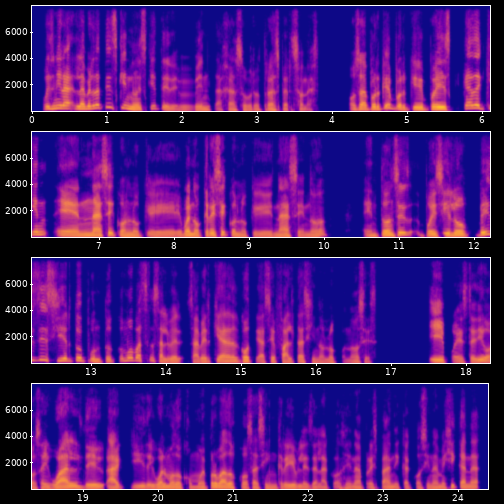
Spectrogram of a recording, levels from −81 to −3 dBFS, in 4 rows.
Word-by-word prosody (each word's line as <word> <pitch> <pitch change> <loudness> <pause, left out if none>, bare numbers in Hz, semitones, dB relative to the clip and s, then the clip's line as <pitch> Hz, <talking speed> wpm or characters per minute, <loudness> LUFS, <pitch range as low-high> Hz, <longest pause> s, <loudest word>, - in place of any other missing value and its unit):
Pues 185 +2 +1
mira, 225 -1 +5
la 190 -1 +5
verdad 220 +6 +4
es 315 -4 -2
que 250 -5 -3
no 170 -5 +4
es 160 0 -1
que 215 0 -8
te 165 - -4
dé 100 -4 -7
ventaja 120 +2 -7
sobre 100 -4 -7
otras 120 +4 -4
personas. - - -9 0.4
O 155 - -6
sea, 165 0 +4
¿por 175 +2 +3
qué? - - +1
Porque, 160 -4 +2
pues, 170 +1 +8
cada 235 +1 +5
quien, 215 +3 0
eh, 150 -2 +4
nace 155 +3 +5
con 135 -6 -1
lo 115 -2 -2
que 105 +1 -4
bueno, 140 -4 +4
crece 165 - +4
con 155 -7 -2
lo 115 -1 -5
que 105 -1 -5
nace, 120 -3 -1
¿no? 105 +2 -4 0.4
Entonces, 165 +6 +3 0.2
pues, 150 -2 +3
si 160 - +4
lo 160 -1 +4
ves 200 +8 +3
de 265 -2 0
cierto 195 +1 0
punto, 160 -4 -4
¿cómo 185 +7 -2
vas 205 -3 -2
a 200 - -5
salber 120 -6 -3
saber 130 0 -4
que 150 - -2
algo 150 +1 +2
te 140 -4 -9
hace 140 +3 -4
falta, 135 +2 -3
si 120 -3 -9
no 100 -2 -9
lo 105 +1 -7
conoces? 110 +4 -11 0.7
Y 145 -1 +3
pues, 125 -2 -8
te 115 - -4
digo, 145 +2 +1
o 110 - -4
sea, 105 - -5
igual 130 +5 +2
de 125 0 0
aquí, 135 +3 -1
de 125 - -4
igual 130 +3 0
modo, 130 -3 0
como 105 +1 -8
he 120 - -4
probado 145 +1 +2
cosas 130 -3 -6
increíbles 110 -2 -4
de 105 0 -7
la 95 +1 -7
cocina 105 +1 -8
prehispánica, 105 +1 -6
cocina 105 +2 -8
mexicana, 130 +2 -3
135 Hz, 195 wpm, -23 LUFS, 115-160 Hz, 0.7 s, pues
